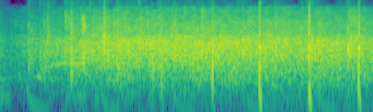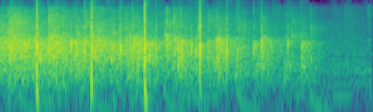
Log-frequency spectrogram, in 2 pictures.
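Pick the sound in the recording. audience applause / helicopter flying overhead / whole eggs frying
audience applause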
